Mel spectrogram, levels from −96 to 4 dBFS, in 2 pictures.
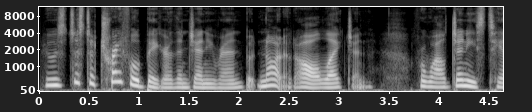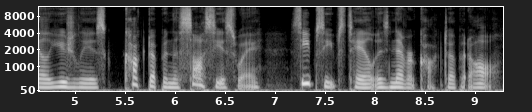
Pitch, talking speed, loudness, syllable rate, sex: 190 Hz, 235 wpm, -19 LUFS, 5.9 syllables/s, female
